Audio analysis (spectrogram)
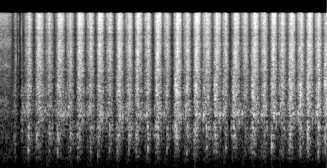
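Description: A brown suede Nike Vintage Challenger sneaker, held hollow in one hand, is dry-brushed back and forth with a wooden-handled horsehair shoe brush as it is cleaned and restored. The strokes make quick, steady, bright scratchy swishes, about three to four per second, with little low end.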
